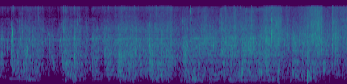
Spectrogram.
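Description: Footsteps splashing through a shallow, rocky stream, with short irregular splashes over the steady rush of the flowing water.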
